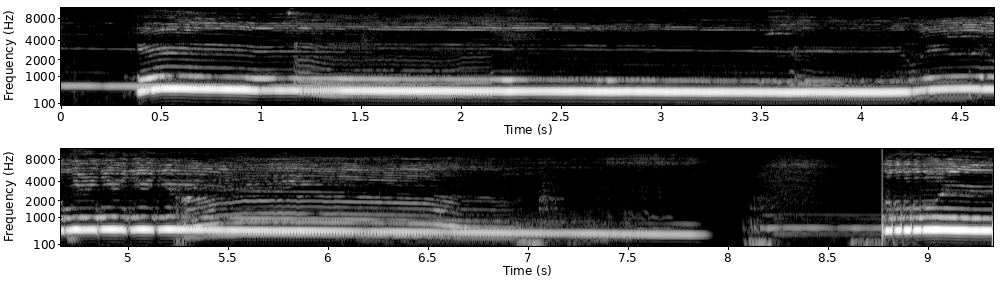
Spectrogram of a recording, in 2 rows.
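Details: A 14-week-old female Rottweiler puppy gives her first tiny howls in long, slowly falling tones, joined by her doggy brother's deeper howl as the family helps her find her voice.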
